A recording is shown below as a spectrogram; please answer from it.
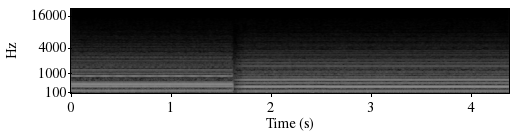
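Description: Background music of sustained keyboard chords held steadily, moving to a new chord about a second and a half in.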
